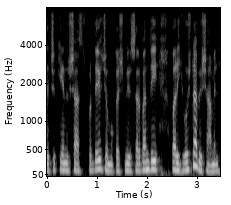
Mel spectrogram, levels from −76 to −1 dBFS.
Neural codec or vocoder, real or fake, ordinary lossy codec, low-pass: codec, 24 kHz, 6 kbps, HILCodec; fake; none; 7.2 kHz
